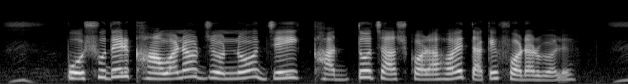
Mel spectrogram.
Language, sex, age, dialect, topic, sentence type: Bengali, female, 18-24, Standard Colloquial, agriculture, statement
